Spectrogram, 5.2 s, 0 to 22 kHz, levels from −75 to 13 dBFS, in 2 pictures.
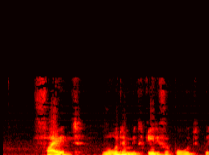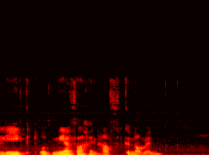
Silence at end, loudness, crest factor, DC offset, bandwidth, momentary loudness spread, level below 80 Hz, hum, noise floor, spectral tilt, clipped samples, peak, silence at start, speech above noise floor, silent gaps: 0.65 s; -16 LUFS; 16 dB; under 0.1%; 11 kHz; 17 LU; -44 dBFS; none; -57 dBFS; -8.5 dB/octave; under 0.1%; 0 dBFS; 0.5 s; 41 dB; none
